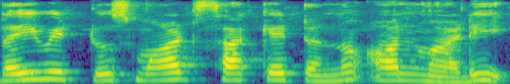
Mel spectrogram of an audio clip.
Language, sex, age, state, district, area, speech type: Kannada, female, 45-60, Karnataka, Shimoga, rural, read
